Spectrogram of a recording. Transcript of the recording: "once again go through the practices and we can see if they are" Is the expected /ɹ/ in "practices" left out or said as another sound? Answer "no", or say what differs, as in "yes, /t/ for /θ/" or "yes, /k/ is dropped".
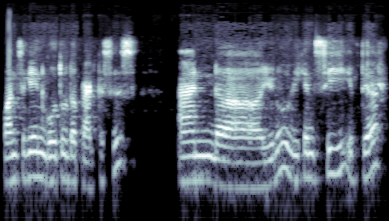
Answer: no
